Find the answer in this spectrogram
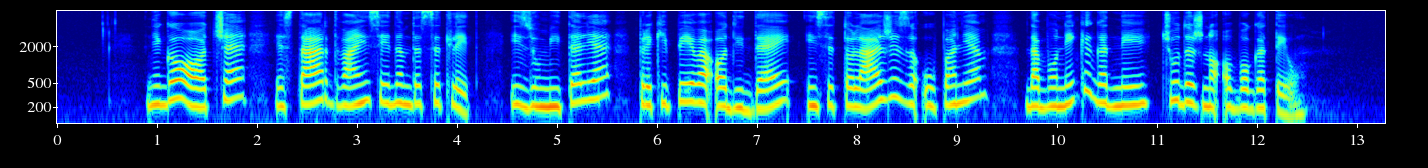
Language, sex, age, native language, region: Slovenian, female, 30-49, Slovenian, Central Slovenia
